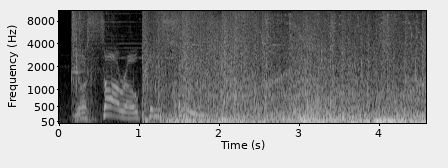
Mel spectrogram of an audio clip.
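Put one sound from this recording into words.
A magic spell whooshes and crackles loudly.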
